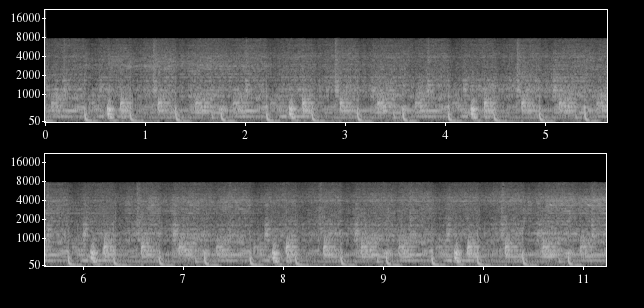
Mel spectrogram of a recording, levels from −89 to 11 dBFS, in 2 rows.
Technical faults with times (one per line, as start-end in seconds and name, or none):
none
